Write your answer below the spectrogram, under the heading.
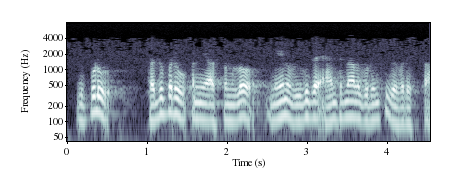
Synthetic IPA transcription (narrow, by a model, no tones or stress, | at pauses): ipːuɽu | sɐd̪up̬ɐɾiupɐnjaːsɐmlo̞ːne̞ːnuʋiʋid̪ʱɐ̰ʔa̰ːɳʈinaːluɡuɾiɲt͡ʃiʋiʋɐɾist̪a̰ː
